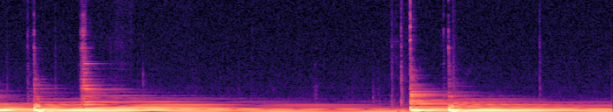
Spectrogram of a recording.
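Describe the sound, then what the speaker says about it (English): Two guitar strings ring together while the tuning peg is turned, the open A matched against the fifth fret of the low E: plucked twice, sustained and slowly beating, then plucked twice again, close and clear with no talking. "So I'll play the two notes together and then adjust the tuning peg at the top."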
